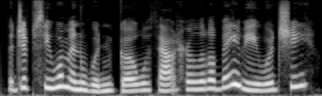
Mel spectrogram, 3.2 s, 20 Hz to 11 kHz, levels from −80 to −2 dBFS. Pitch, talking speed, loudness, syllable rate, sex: 270 Hz, 205 wpm, -15 LUFS, 5.4 syllables/s, female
